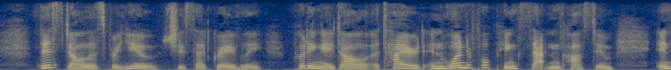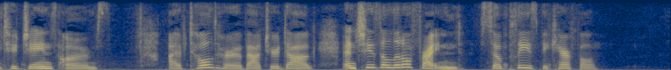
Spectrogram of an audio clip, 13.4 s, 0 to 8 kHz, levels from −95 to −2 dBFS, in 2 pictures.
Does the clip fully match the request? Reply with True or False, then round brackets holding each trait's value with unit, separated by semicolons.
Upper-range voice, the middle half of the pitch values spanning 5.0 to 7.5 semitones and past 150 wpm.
True (200 Hz; 5.3 semitones; 160 wpm)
